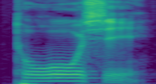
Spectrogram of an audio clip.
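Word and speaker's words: 도시: And this is toshi toshi. Shei in this word also means a city. So both syllables toi refers to the meaning of city.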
